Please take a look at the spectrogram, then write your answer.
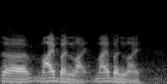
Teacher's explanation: many Thai people are changing the R with the L sound in their kind of common speech. So this sound is kind of becoming this for people who are speaking fast and what my wife calls like lazy Thai.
